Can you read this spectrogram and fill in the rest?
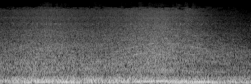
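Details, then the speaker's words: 2002 Dodge Ram 3500 utility truck, 5.9 L V8, automatic, 138,124 miles, warm after nearly an hour running: deep, even rumble while revved and idling, no misses, knocks or rattles; engine revs up nicely and idles smoothly. "up nice, idles smooth."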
